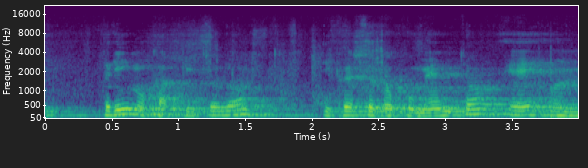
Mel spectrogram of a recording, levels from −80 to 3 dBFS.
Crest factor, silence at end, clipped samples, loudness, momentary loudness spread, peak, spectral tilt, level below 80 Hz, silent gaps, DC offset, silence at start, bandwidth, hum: 16 dB; 0 s; under 0.1%; -18 LUFS; 11 LU; -2 dBFS; -8 dB/octave; -46 dBFS; none; under 0.1%; 0 s; 12.5 kHz; none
